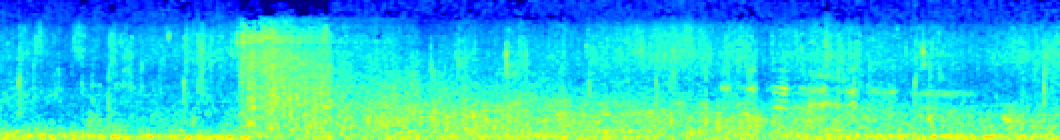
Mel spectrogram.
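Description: Soft footsteps rustle through wet grass.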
